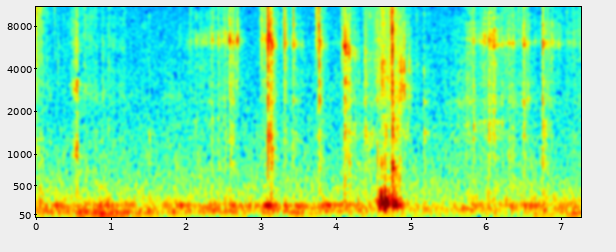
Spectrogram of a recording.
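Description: A box-cutter blade scrapes curly shavings off a solid white bar of soap with a yellow coating, held in the hand. Quiet, bright, crisp scraping strokes come at an irregular pace over a faint low hum, with a louder, fuller scrape near the middle before the strokes soften again.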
